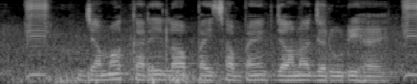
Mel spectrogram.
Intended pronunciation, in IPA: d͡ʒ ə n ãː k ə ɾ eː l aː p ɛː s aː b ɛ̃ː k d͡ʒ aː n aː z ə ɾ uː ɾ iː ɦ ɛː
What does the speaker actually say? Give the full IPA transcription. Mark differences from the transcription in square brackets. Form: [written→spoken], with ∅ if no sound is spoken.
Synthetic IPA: d͡ʒ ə [n→m] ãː k ə ɾ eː l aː p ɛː s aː b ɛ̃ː k d͡ʒ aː n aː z ə ɾ uː ɾ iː ɦ ɛː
